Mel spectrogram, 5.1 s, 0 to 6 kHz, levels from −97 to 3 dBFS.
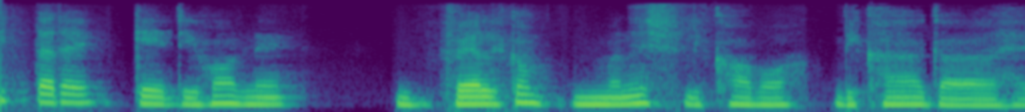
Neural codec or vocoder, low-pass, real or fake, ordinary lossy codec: codec, 16 kHz, 0.5 kbps, X-Codec, WavLM features, trained on Multilingual LibriSpeech; 5.4 kHz; fake; AAC, 24 kbps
